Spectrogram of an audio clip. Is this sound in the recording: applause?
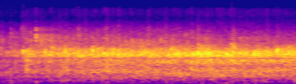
yes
